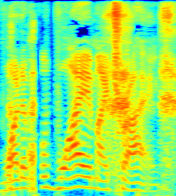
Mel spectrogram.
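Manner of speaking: put-on, imitated defeated tone. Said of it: "a defeated voice".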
